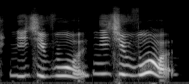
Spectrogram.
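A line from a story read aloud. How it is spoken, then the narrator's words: Muffled sobbing. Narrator (Russian): рыдала Дина, уткнувшись в потертую ковровую подушку и заливаясь слезами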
